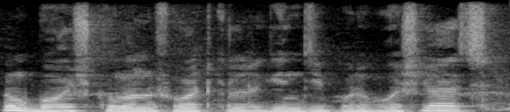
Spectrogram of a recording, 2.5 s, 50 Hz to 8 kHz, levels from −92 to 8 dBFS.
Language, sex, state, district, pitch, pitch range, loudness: Bengali, male, Tripura, West Tripura, 155 Hz, 150-160 Hz, -13 LUFS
